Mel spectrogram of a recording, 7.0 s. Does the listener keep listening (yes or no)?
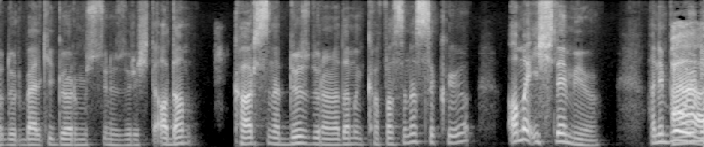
no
